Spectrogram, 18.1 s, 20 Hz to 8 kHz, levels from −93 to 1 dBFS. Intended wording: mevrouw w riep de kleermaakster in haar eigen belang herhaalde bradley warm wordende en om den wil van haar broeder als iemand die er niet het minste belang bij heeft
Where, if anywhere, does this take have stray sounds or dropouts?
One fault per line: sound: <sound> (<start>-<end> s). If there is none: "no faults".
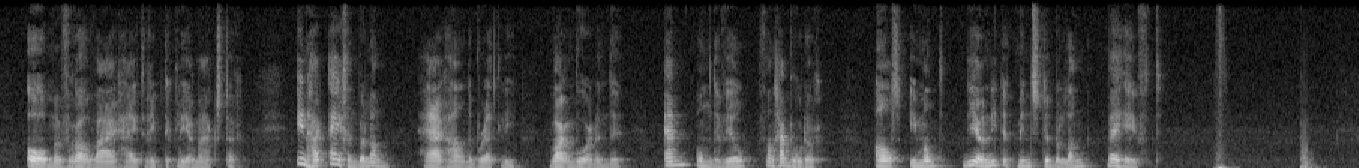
sound: whoosh (16.2-16.5 s)
sound: thud (17.3-17.7 s)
